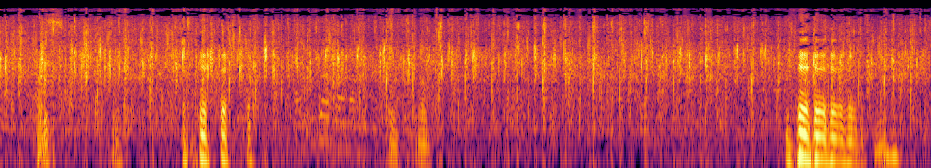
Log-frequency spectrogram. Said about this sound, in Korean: 그래서 우리 대장님을 위해서 자 박수 한 번 하겠습니다.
